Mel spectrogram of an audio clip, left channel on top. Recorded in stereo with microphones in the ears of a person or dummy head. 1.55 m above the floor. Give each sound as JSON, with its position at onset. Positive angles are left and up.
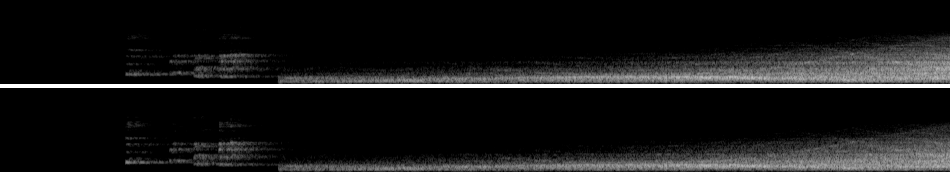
{"t": 1.2, "sound": "laughter", "side_deg": -70, "distance_m": 5.0}
{"t": 2.8, "sound": "a whoosh", "side_deg": 25, "distance_m": 1.9}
